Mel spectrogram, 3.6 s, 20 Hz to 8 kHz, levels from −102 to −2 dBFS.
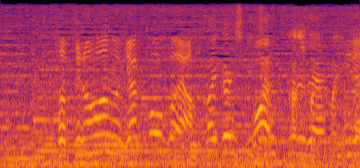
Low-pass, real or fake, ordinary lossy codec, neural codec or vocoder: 7.2 kHz; real; AAC, 32 kbps; none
